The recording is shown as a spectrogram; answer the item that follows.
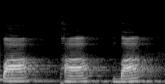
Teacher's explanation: जो ऊपर का ओट है और नीचे का ओट है वो आपस में चिपक जाते हैं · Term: ओष्ठ वर्ण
